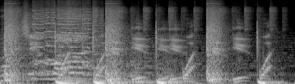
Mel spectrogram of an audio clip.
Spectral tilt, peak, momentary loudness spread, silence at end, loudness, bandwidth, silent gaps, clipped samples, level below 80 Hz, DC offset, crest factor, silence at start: -4 dB/octave; 0 dBFS; 5 LU; 0.05 s; -15 LUFS; over 20 kHz; none; under 0.1%; -18 dBFS; under 0.1%; 14 dB; 0 s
